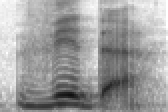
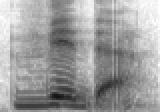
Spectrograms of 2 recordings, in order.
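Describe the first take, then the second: No difference in how they are said.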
